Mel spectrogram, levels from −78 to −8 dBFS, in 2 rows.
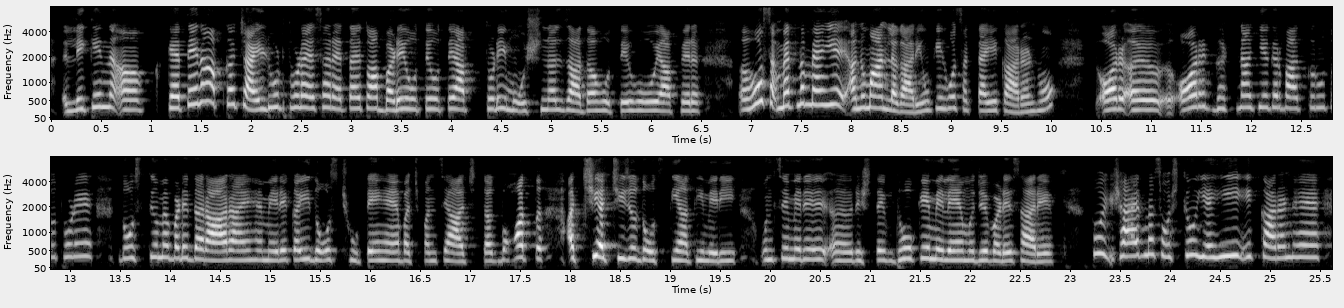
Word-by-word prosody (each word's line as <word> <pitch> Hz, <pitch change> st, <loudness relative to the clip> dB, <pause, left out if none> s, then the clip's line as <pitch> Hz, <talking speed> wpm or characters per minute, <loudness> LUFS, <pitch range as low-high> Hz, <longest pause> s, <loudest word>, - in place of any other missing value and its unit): लेकिन 275 Hz, +9 st, -1 dB
अ, 255 Hz, -4 st, +3 dB, 0.3 s
कहते 305 Hz, +5 st, +4 dB
हैं 410 Hz, -, +5 dB
ना 480 Hz, +1 st, +4 dB
आपका 415 Hz, -2 st, +1 dB
चाइल्डहुड 285 Hz, +2 st, +3 dB
थोड़ा 320 Hz, +1 st, +1 dB
ऐसा 305 Hz, +1 st, 0 dB
रहता 285 Hz, -1 st, -1 dB
है 290 Hz, -, 0 dB
तो 295 Hz, 0 st, +1 dB
आप 290 Hz, -, +5 dB
बड़े 255 Hz, +1 st, +3 dB
होते-होते 275 Hz, 0 st, -3 dB
आप 265 Hz, -1 st, +2 dB
थोड़े 280 Hz, +1 st, -2 dB
इमोशनल 260 Hz, 0 st, -4 dB
ज़्यादा 235 Hz, -2 st, +2 dB
होते 230 Hz, 0 st, -4 dB
हो 235 Hz, 0 st, -1 dB
या 225 Hz, -2 st, +3 dB
फिर 230 Hz, 0 st, -1 dB
अ, 230 Hz, +3 st, -8 dB
हो 410 Hz, -, +5 dB
स -, -, +4 dB
मतलब 365 Hz, +6 st, +2 dB
मैं 395 Hz, -1 st, +4 dB
ये 390 Hz, -4 st, +2 dB
अनुमान 300 Hz, +2 st, +4 dB
लगा 215 Hz, -5 st, +3 dB
रही 195 Hz, +2 st, -3 dB
हूँ 240 Hz, +2 st, -5 dB
कि 295 Hz, -, -6 dB
हो 300 Hz, +1 st, -3 dB
सकता 255 Hz, -4 st, -6 dB
है 225 Hz, -, 0 dB
ये 240 Hz, -, -3 dB
कारण 210 Hz, -2 st, -1 dB
हो 285 Hz, +10 st, -5 dB, 0.5 s
और 270 Hz, +2 st, +6 dB
अ 275 Hz, -, +3 dB, 0.5 s
और 300 Hz, +6 st, +5 dB
एक 325 Hz, -7 st, -7 dB
घटना 290 Hz, +3 st, -3 dB
की 325 Hz, +1 st, -7 dB
अगर 320 Hz, 0 st, -3 dB
बात 290 Hz, -1 st, +1 dB
करूँ 310 Hz, 0 st, -8 dB
तो 325 Hz, -, -12 dB
थोड़े 340 Hz, +1 st, -4 dB, 0.3 s
दोस्तियों 305 Hz, +2 st, -5 dB
में 320 Hz, 0 st, 0 dB
बड़े 300 Hz, 0 st, 0 dB
दरार 250 Hz, -3 st, +5 dB
आए 250 Hz, 0 st, +2 dB
हैं। 255 Hz, 0 st, -5 dB
मेरे 245 Hz, +1 st, -1 dB
कई 260 Hz, +2 st, -1 dB
दोस्त 255 Hz, +1 st, -3 dB
छूटे 240 Hz, -1 st, -3 dB
हैं 235 Hz, -1 st, -1 dB
बचपन 225 Hz, 0 st, -6 dB
से 240 Hz, +1 st, -5 dB
आज 210 Hz, -1 st, +1 dB
तक। 225 Hz, 0 st, -1 dB
बहुत 315 Hz, +7 st, +2 dB, 0.4 s
अच्छी-अच्छी 315 Hz, -4 st, +4 dB
जो 290 Hz, 0 st, -1 dB
दोस्तियाँ 245 Hz, -1 st, -2 dB
थी 245 Hz, -1 st, -3 dB
मेरी 225 Hz, 0 st, -3 dB, 0.2 s
उनसे 260 Hz, +3 st, -5 dB
मेरे 270 Hz, -1 st, -1 dB
अ, 220 Hz, -, -6 dB, 0.2 s
रिश्ते 235 Hz, +2 st, -4 dB
धोखे 285 Hz, +3 st, 0 dB
मिले 265 Hz, -3 st, +2 dB
हैं 245 Hz, 0 st, +1 dB
मुझे 245 Hz, 0 st, -1 dB
बड़े 230 Hz, -1 st, 0 dB
सारे। 215 Hz, -2 st, +1 dB, 0.4 s
तो 425 Hz, -1 st, 0 dB
शायद 360 Hz, +1 st, +3 dB
मैं 400 Hz, +1 st, 0 dB
सोचती 350 Hz, -1 st, -5 dB
हूँ 390 Hz, -, +1 dB
यही 335 Hz, +2 st, +2 dB, 0.2 s
एक 345 Hz, -, -9 dB
कारण 310 Hz, 0 st, +2 dB
है 325 Hz, 0 st, 0 dB
270 Hz, 215 wpm, -23 LUFS, 240-315 Hz, 0.5 s, और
